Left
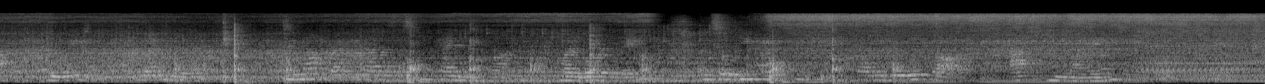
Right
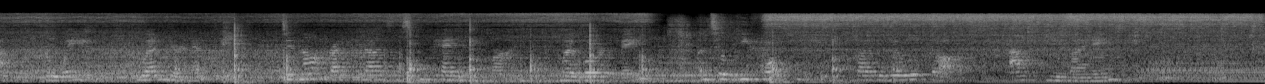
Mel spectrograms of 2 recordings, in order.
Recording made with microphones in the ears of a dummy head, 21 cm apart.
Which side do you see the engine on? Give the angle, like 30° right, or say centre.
30° left.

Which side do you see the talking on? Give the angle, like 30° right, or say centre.
80° right.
